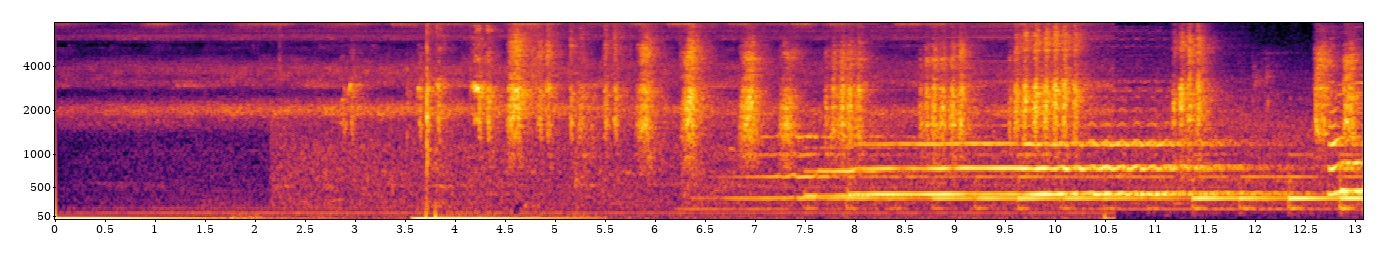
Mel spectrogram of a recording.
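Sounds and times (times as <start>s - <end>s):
bird chirping: 0.0s - 13.0s
sustained music notes: 6.2s - 13.0s.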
